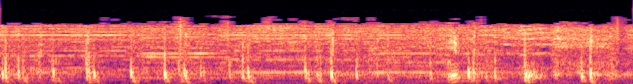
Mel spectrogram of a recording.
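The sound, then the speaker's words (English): Horses' hooves clip-clop in a steady rhythm, a dozen or so sharp knocks over a low background hum, with no voices; the horses, Silver and Scout, are being ridden near railroad tracks at nightfall. “We'll leave the horses here.”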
